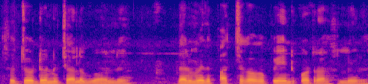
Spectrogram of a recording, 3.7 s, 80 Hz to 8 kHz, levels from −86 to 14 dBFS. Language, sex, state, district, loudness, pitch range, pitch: Telugu, male, Andhra Pradesh, Sri Satya Sai, -16 LUFS, 105-115 Hz, 110 Hz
